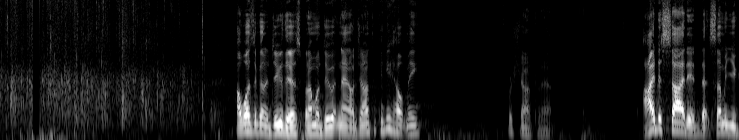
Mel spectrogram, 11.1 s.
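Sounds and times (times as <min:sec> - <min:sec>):
audience clapping: 0:00.0 - 0:03.4
speech: 0:03.6 - 0:06.4, 0:07.6 - 0:08.4, 0:09.6 - 0:11.0.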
